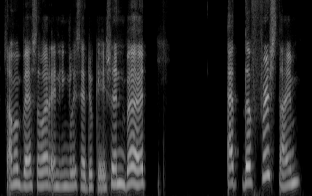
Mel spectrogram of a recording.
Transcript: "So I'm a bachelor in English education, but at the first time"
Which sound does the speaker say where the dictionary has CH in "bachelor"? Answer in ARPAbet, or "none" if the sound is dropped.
S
